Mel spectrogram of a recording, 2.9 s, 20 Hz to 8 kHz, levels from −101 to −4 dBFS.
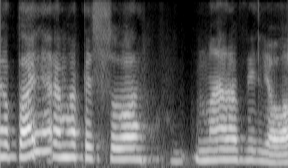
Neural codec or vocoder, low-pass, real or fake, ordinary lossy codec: codec, 16 kHz, 2 kbps, FreqCodec, smaller model; none; fake; none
